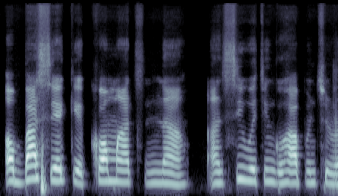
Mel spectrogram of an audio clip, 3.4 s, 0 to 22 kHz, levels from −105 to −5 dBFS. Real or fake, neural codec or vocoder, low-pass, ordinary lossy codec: fake; autoencoder, 48 kHz, 128 numbers a frame, DAC-VAE, trained on Japanese speech; none; none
